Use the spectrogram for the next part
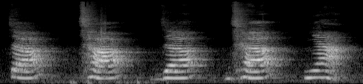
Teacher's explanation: ചവർഗ്ഗം നാക്കിന്റെ അടിയിൽ നിന്ന് ഉച്ചരിക്കുന്നത് കൊണ്ട് താലവ്യം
